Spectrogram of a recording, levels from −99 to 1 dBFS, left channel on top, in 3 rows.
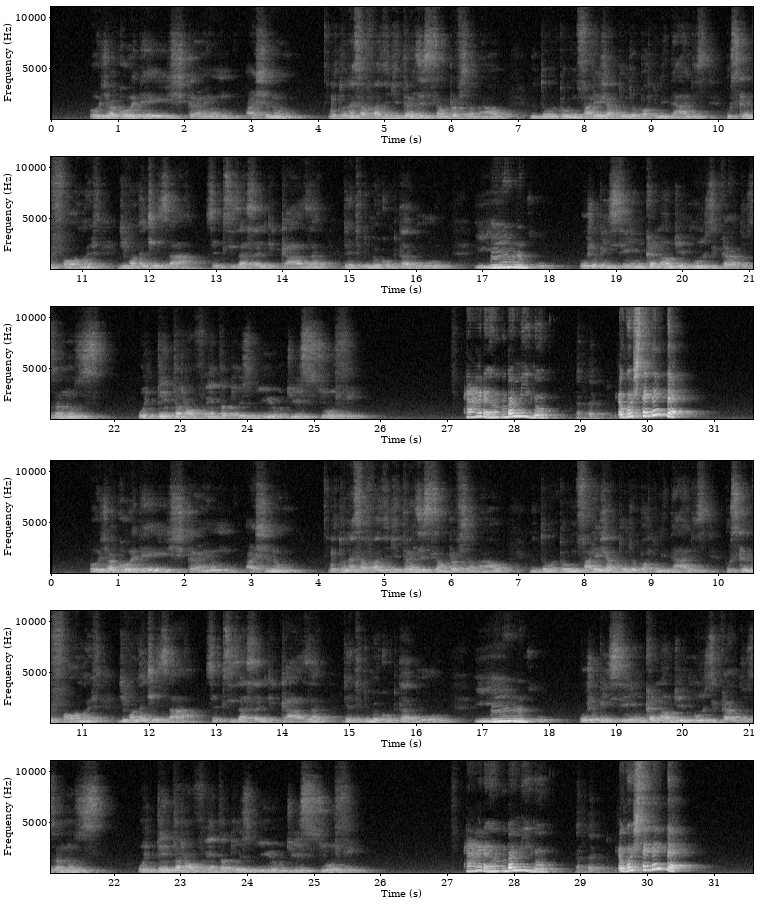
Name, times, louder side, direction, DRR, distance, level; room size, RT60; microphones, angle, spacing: voice 1, 0.6-3.7 4.1-6.8 7.2-9.8 10.1-11.2 11.5-14.6 14.9-16.4 16.9-17.4 17.8-17.9 18.5-21.7 22.4-25.7 28.9-29.3 29.6-29.8, equal, 55° right, -5 dB, 7.9 m, -30 dB
voice 2, 17.1-17.7 27.3-28.6 29.6-30.4, equal, 15° left, 3 dB, 0.5 m, -17 dB
25.5 x 9.1 x 4.0 m, 0.74 s
head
